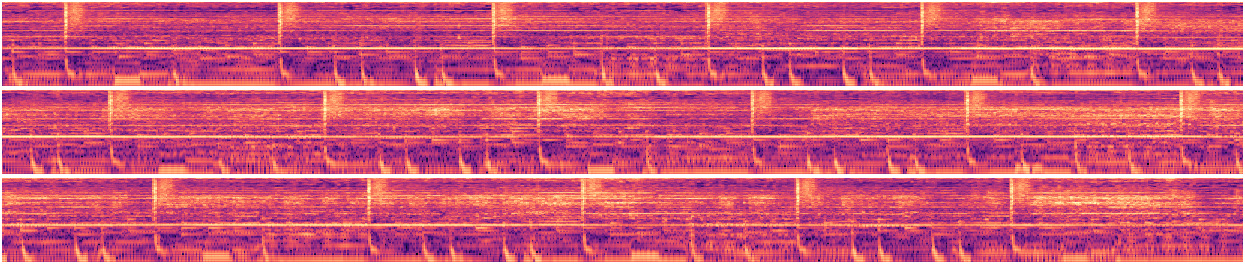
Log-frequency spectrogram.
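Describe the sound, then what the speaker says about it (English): A tiny handheld car vacuum cleaning paper bits off a car's driver's seat: a loud, steady motor hum and whine running continuously and close, with slight throbbing changes as it works and no talk. "we're going to go ahead and try seeing how well this vacuum picks up these pieces of paper on this seat"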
